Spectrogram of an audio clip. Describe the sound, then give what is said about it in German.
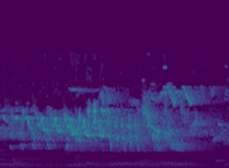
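A dense chorus of birds chirps and twitters continuously throughout at sunrise, bright, with several calls overlapping over an otherwise quiet background and no voices. “Als ich aufwachte, ging gerade die Sonne auf. Vögel zwitscherten, sonst noch alles leise.”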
